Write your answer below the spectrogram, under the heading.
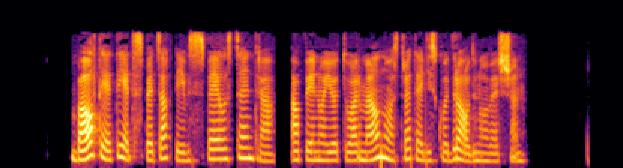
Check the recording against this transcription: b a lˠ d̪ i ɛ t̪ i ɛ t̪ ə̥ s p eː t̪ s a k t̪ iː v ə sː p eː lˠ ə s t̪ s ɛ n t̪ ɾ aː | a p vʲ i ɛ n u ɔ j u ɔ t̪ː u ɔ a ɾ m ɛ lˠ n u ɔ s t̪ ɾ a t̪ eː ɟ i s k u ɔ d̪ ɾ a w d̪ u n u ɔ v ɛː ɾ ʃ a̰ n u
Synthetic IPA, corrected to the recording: b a lˠ t̪ i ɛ t̪ i ɛ t̪ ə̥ s p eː t̪ s a k t̪ iː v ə sː p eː lˠ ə s t̪ s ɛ n t̪ ɾ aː | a p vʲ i ɛ n u ɔ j u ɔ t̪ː u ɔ a ɾ m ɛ lˠ n u ɔ s t̪ ɾ a t̪ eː ɟ i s k u ɔ d̪ ɾ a w d̪ u n u ɔ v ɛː ɾ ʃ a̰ n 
